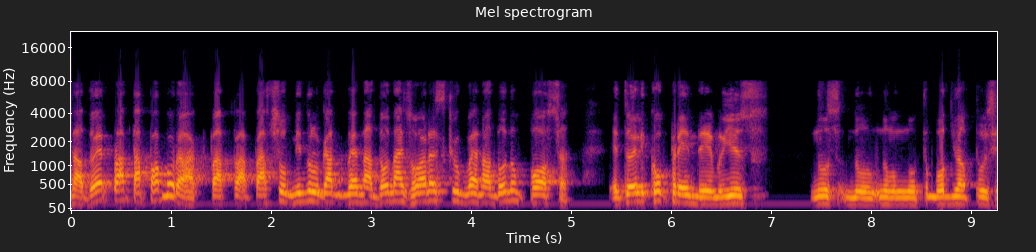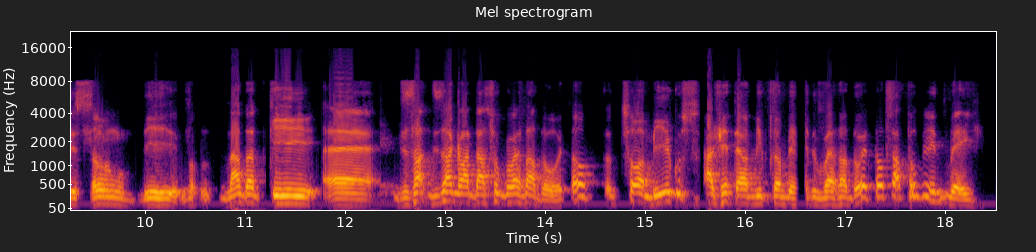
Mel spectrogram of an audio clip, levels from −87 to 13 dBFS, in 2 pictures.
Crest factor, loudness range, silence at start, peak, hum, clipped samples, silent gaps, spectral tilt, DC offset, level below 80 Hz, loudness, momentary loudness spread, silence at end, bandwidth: 12 dB; 3 LU; 0 s; 0 dBFS; none; under 0.1%; none; -6 dB/octave; under 0.1%; -62 dBFS; -12 LUFS; 6 LU; 0.25 s; 8.4 kHz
